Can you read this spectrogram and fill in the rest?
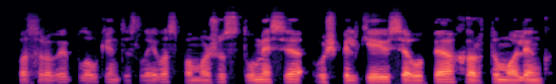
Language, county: Lithuanian, Kaunas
